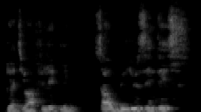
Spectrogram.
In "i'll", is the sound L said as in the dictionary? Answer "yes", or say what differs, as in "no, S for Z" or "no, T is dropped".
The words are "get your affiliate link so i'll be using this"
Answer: no, W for L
